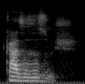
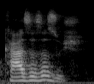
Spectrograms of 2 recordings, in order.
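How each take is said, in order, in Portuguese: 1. O S final emenda direto na vogal seguinte. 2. O S final emenda direto na vogal seguinte.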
